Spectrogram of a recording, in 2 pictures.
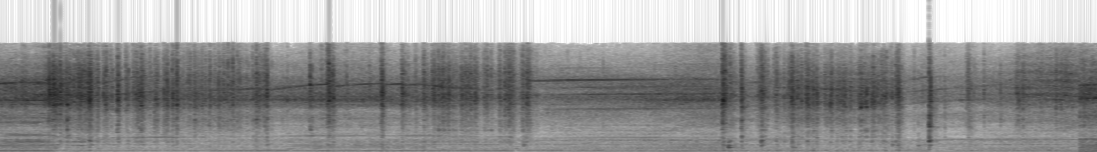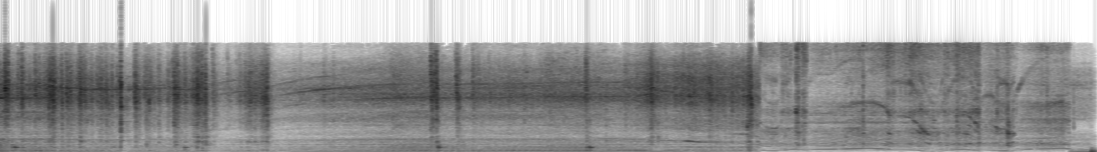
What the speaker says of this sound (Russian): Это центробежная соковыжималка, так что в самом соке мякоти минимальное количество.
